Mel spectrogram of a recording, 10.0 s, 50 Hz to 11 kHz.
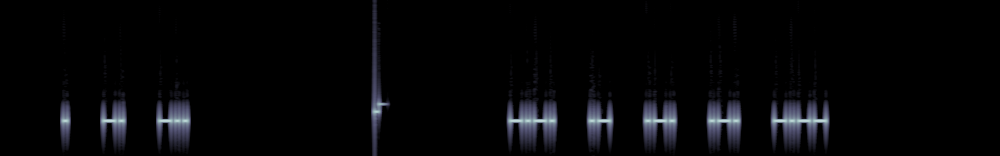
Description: Morse code, heard as a keyed tone, about 30 wpm, spaced as for 17 wpm, 690 Hz. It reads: END CARRY
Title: 3x Character Spacing - Top 300 Words - 30wpm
